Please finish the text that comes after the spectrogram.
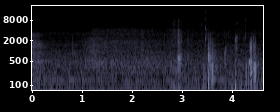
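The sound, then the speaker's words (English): Quiet sipping of coffee from a cup: a few short, wet slurping sounds clustered toward the end, with soft breathing between them and no talking. “And so, forgive me, I'm just going to be sipping my coffee as we talk and have this conversation.”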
